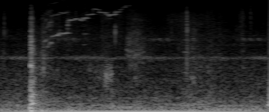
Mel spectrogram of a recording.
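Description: A car boot latch clicks open about a quarter second in, followed by a short rising squeak as the lid lifts, over a steady low hum. A louder knock comes right at the end.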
